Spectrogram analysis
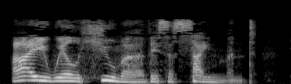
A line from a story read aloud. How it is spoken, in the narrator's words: he growled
